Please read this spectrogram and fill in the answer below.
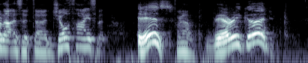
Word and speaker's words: Theismann: Or Theismann before he changed the pronunciation of his name. Right. Yeah. To rhyme with Heisman Trophy.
